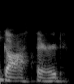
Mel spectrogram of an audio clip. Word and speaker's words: Gothard: Yes, it's Gothard.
